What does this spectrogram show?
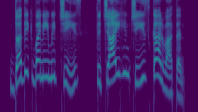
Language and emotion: Kashmiri, neutral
